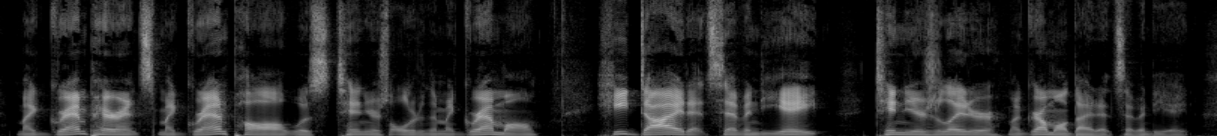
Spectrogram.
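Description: A man with an American accent speaks in an ordinary speaking voice at a medium pitch and a moderate pace. His pitch varies in an ordinary way, and the recording is very clean with a silent background. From US South. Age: 30s. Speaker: podcast host. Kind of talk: casual chat.

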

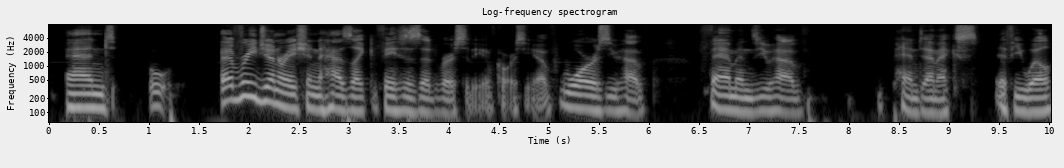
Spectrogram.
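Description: The speaker talks at a fairly slow pace with long, frequent pauses and ordinary pitch variation, in a dry, close recording with no echo. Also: man, medium pitch for a man. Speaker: head of content at an NFT platform. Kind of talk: casual chat.

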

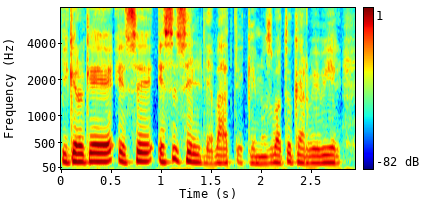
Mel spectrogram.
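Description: Fairly quick speech from a man with a dark, mellow tone, very clean recording, silent background. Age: 40s. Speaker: tech CEO and conference speaker. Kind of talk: interview.

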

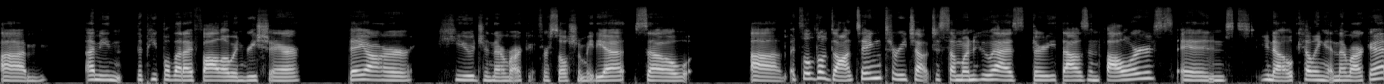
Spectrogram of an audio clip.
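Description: At a moderate pace, a woman speaks at medium pitch with an American accent. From Rochester, New York. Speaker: realtor. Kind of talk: casual podcast interview. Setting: remote podcast interview. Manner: conversational, hesitant with fillers.

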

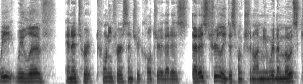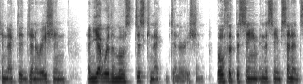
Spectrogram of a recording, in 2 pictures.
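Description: Against a quiet background, a man talks at a moderate pace in a fairly high, monotone, flat voice. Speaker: podcast host. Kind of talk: interview conversation.

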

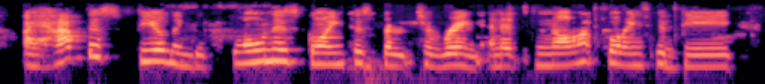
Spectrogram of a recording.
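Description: A woman's fairly high, unremarkable speaking voice with a Canadian accent, ordinary pitch variation and a moderate pace. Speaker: mortgage broker. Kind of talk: casual interview.

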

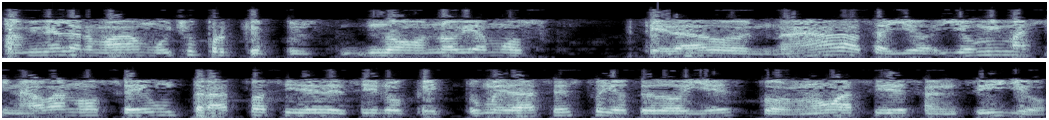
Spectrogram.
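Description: With a fairly high pitch, a man keeps a moderate pace and fairly even intonation. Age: 20s. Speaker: caller. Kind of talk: testimony. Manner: halting.

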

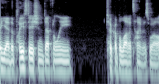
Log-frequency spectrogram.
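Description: A dark, mellow tone in a dry, close sound with no echo. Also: man. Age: 30s. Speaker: retro game collector. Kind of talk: casual chat.

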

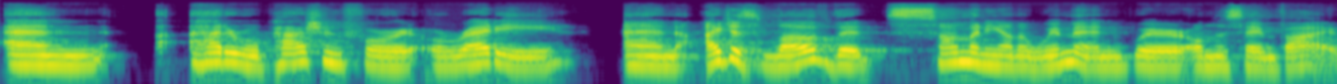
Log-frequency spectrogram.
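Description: Speaking with an Australian accent, a woman keeps a moderate pace and ordinary pitch variation. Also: medium pitch for a woman. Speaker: pole dance instructor and competition winner. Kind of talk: casual interview.

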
